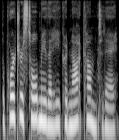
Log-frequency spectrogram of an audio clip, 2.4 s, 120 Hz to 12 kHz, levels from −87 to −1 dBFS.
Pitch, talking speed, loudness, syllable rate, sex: 205 Hz, 275 wpm, -16 LUFS, 5.2 syllables/s, female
